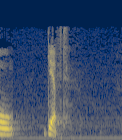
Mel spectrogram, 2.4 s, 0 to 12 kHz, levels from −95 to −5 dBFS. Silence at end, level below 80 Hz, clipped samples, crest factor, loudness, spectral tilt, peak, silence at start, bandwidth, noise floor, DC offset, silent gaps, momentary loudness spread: 1.1 s; -54 dBFS; under 0.1%; 20 dB; -23 LUFS; -6.5 dB/octave; -4 dBFS; 0 s; 6.4 kHz; -52 dBFS; under 0.1%; none; 19 LU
